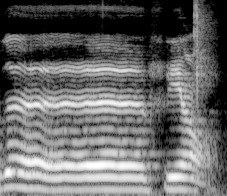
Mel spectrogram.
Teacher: دال کے بعد الف ہے، 1 الف کے مقدار کھینچیں گے، الف حروف مدہ ہے۔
